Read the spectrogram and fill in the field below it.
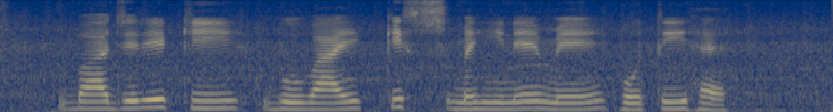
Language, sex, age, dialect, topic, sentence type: Hindi, female, 36-40, Marwari Dhudhari, agriculture, question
